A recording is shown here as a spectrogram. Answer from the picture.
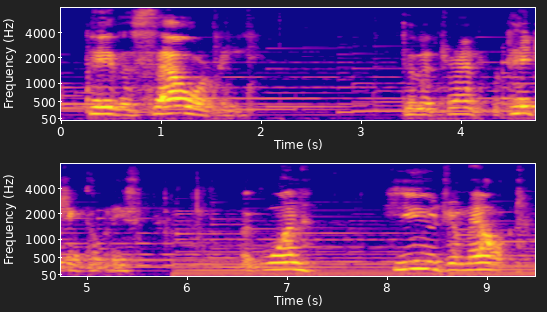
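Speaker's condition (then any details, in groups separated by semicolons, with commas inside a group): Cerebral palsy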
